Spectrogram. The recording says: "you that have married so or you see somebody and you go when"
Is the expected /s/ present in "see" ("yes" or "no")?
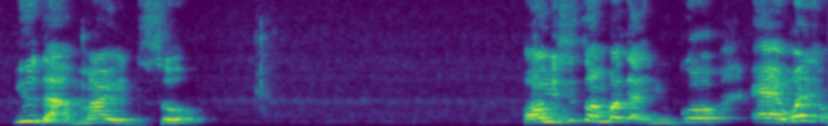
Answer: yes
